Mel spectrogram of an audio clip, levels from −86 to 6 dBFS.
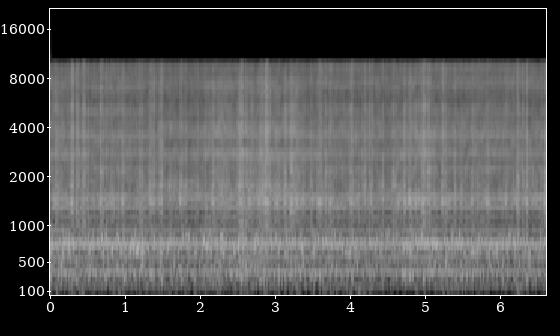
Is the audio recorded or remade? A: remade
